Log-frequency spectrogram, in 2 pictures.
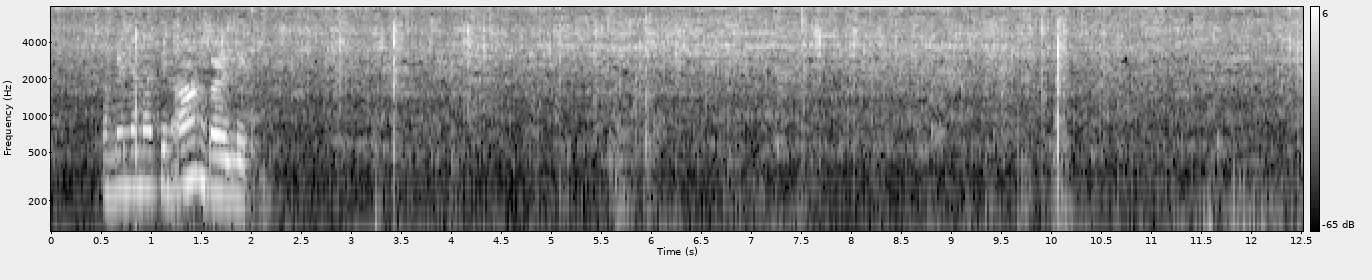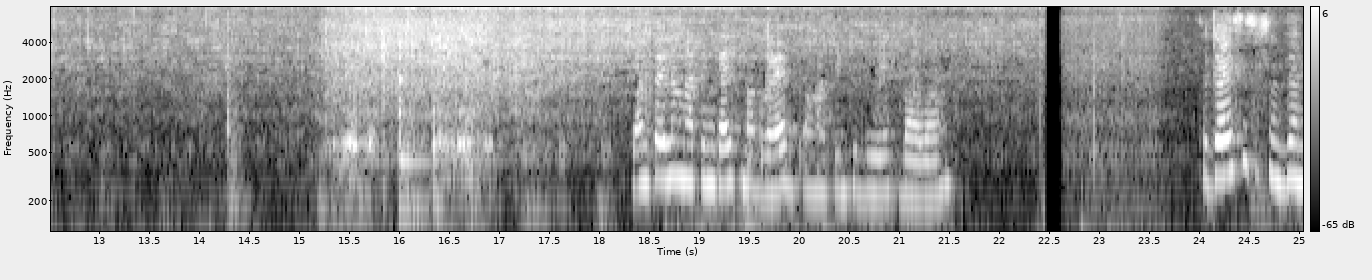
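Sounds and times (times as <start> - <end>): onion frying in butter: 0.0 - 25.0
small pops in frying pan: 9.8 - 10.3.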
